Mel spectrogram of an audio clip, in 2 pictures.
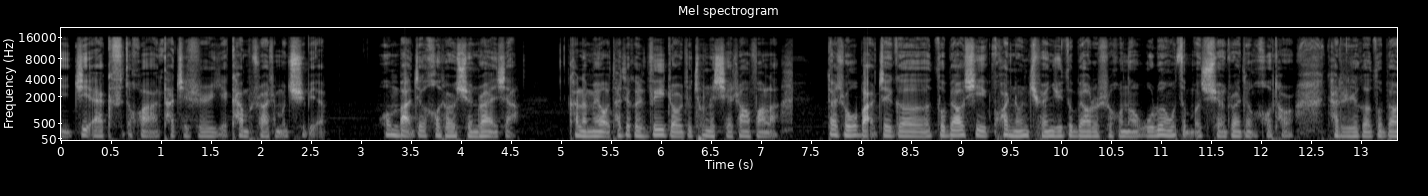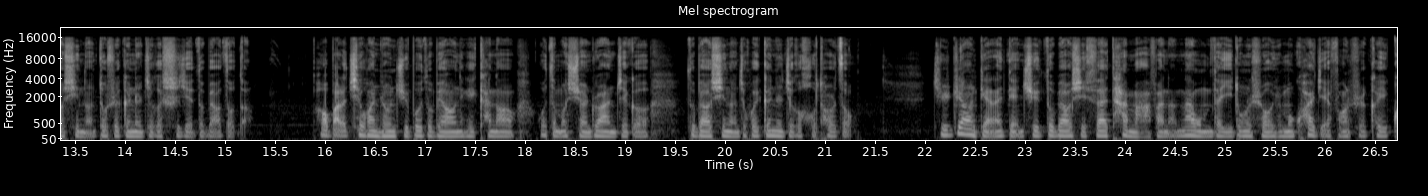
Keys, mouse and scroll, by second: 0.4 g, 8.6-10.5 drag, 12.9 click, 13.3 r, 14.5 r, 16.2-17.6 drag, 18.2 r, 21.4 click, 26.1 click.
